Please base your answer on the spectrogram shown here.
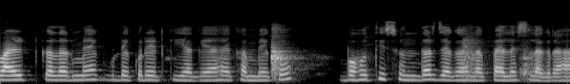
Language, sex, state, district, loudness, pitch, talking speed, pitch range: Hindi, female, Punjab, Pathankot, -22 LUFS, 205 Hz, 190 wpm, 195-215 Hz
